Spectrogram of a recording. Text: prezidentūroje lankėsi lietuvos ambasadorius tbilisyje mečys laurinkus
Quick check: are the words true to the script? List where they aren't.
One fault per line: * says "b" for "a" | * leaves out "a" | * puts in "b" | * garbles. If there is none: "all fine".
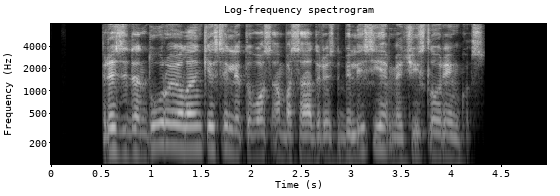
all fine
